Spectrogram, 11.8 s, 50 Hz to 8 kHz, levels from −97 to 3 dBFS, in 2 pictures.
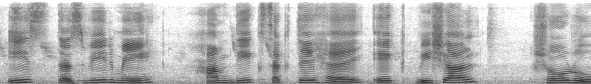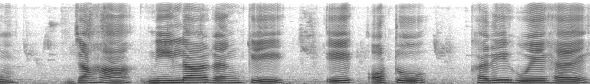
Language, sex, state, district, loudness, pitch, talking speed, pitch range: Hindi, female, Uttar Pradesh, Hamirpur, -23 LUFS, 185 Hz, 90 wpm, 175-205 Hz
